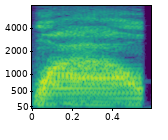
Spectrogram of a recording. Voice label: "wow" robot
